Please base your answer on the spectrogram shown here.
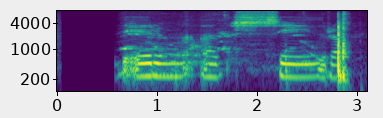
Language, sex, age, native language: Icelandic, female, 9, Icelandic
